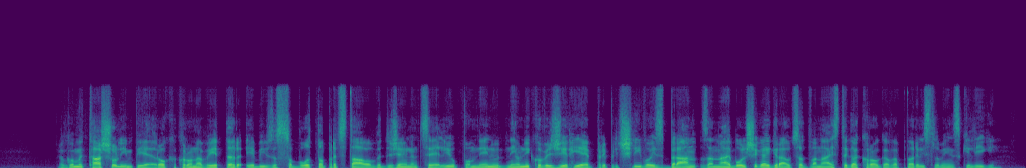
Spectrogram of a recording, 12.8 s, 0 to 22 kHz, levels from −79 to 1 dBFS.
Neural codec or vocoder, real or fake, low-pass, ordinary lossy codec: codec, 16 kHz in and 24 kHz out, 0.8 kbps, FocalCodec, streaming, 65536 codes; fake; 10.8 kHz; none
